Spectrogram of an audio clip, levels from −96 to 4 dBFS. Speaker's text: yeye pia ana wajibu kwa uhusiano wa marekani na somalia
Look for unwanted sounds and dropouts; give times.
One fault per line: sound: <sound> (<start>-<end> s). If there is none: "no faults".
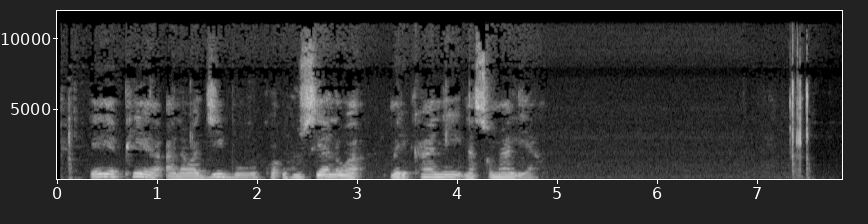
no faults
